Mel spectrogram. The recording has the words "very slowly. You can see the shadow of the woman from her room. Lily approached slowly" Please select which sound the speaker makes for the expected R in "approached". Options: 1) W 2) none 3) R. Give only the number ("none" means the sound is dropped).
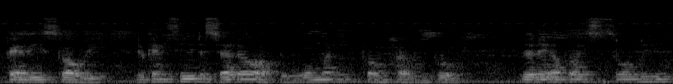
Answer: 2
